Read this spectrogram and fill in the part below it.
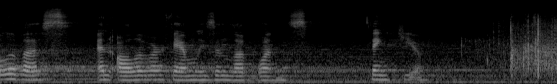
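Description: A woman speaks calmly into a microphone in a large hall.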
